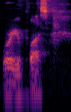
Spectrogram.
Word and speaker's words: Warrior Plus: It's usually abbreviated W+, but it's pronounced Warrior Plus.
